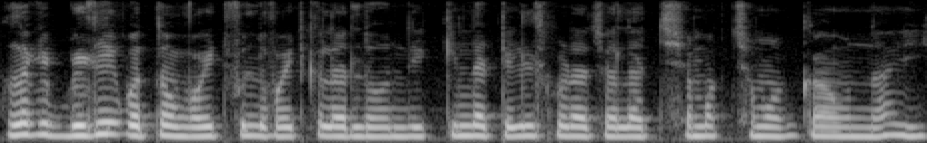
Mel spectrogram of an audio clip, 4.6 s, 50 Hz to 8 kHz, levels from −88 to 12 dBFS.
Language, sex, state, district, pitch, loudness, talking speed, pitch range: Telugu, male, Andhra Pradesh, Sri Satya Sai, 200 Hz, -15 LUFS, 205 wpm, 195-210 Hz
